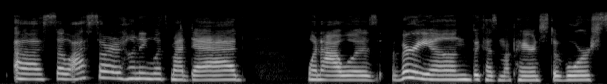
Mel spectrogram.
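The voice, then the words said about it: Kentucky Southern American accent. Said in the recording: “I can tell from your accent, you're not a Northern girl. ... I'm from Kentucky.”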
